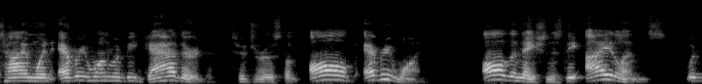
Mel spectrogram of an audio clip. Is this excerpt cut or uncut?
uncut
